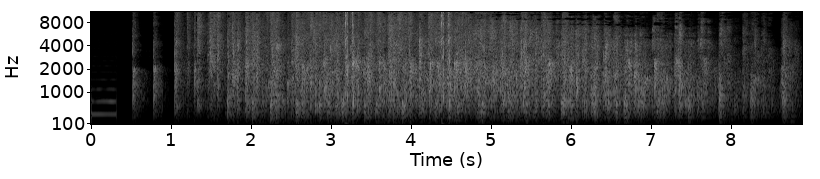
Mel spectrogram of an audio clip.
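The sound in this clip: Hands clap in an audience after a talk on yoga: a few separate claps at first, then dense, lively applause that holds strongly and thins out toward the end.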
